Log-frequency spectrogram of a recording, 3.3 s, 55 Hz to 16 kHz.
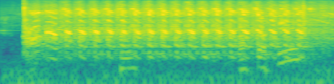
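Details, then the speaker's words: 1992 Honda Accord towed in, no start, no spark; starter spins engine at an even brisk rate but it never fires; distributor not rotating because the camshaft broke, so valves and rockers aren't working. "Entonces el problema está aquí en esta parte se quebró el elevas donde van los balancines donde van las válvulas las válvulas estas no están trabajando"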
